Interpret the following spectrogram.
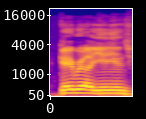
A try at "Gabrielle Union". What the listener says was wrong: It does sound like you're saying Gabriel. Gabrielle.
